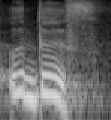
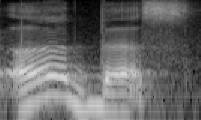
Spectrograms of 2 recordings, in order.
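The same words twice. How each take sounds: First: The vowel is plain, with a Russian accent. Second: The vowel is harsher, deeper in the throat. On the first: The speaker calls it wrong. "с русским акцентом" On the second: The speaker calls it right. "нужно немного грубее"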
